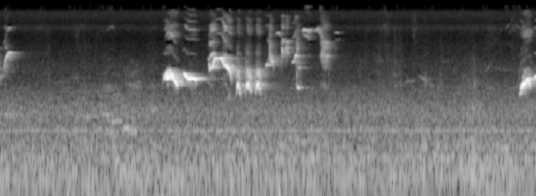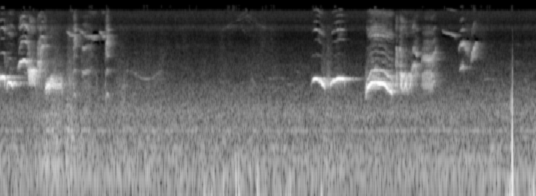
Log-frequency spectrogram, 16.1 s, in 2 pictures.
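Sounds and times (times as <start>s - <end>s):
common blackbird singing: 0.0s - 0.4s, 2.4s - 5.2s, 7.3s - 10.6s, 12.1s - 15.4s.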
